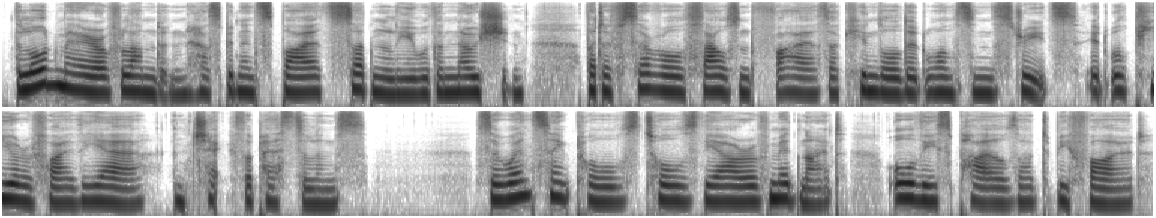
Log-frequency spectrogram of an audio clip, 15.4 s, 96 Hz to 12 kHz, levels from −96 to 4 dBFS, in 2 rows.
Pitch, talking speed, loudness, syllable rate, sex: 195 Hz, 190 wpm, -19 LUFS, 5.2 syllables/s, female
